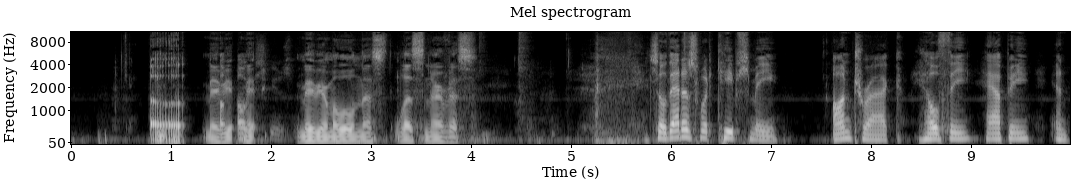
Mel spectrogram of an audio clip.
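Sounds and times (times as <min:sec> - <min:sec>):
loud drawn-out belch: 0:00.8 - 0:01.6
speech: 0:00.8 - 0:04.2, 0:05.8 - 0:09.9.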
